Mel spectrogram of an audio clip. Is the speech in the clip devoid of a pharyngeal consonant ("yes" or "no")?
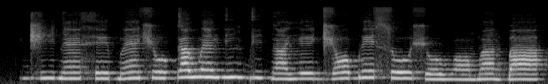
yes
